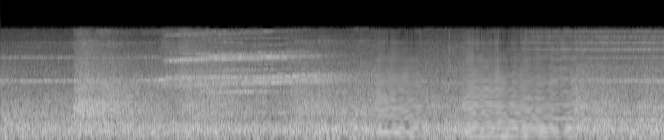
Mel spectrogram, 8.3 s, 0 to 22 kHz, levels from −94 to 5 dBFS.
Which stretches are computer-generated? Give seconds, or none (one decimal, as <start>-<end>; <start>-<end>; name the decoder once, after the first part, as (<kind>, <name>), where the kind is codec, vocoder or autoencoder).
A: 4.7-5.3 (vocoder, BigVGAN v2); 5.8-7.2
